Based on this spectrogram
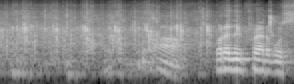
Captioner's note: audience claps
